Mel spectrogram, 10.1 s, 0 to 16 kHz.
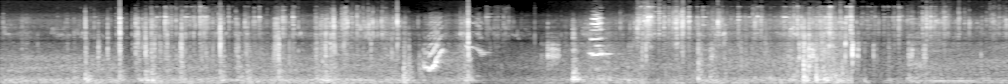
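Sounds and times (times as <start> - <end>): small metal pieces jingling: 1.0 - 4.0, 4.8 - 5.2, 6.2 - 10.0
short rising squeak: 5.8 - 6.2.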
